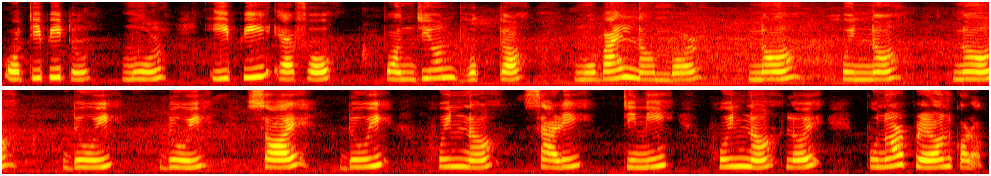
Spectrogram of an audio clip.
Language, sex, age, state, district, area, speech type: Assamese, female, 30-45, Assam, Lakhimpur, rural, read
